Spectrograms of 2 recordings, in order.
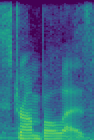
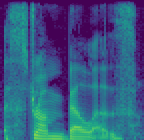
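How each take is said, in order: First: The name is said as Strombolas. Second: The name is said as Strumbellas. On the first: The speaker calls it wrong. "I always say Strombolas, but it's not Strombolas" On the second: The speaker calls it right. "it's Strumbellas"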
